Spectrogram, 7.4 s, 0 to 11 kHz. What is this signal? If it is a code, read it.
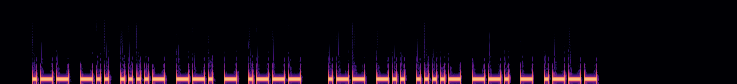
Morse code, heard as a keyed tone, about 30 wpm, 700 Hz. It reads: WD4GTJ WD4GTJ
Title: USA Call Signs Repeated 2x 30wpm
